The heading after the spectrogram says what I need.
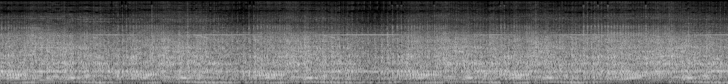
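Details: TVS Apache engine running with a busy, rhythmic top-end clatter that sounds like cylinder noise, but the fault is the camshaft, not the cylinder.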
